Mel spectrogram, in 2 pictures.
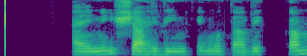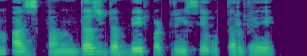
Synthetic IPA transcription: aːɪniʃaːɦɪd̪iːnkemʊt̪aːbɪk̚ː | kɐmɐzkɐmd̪ɐs̬ɖɐbːepɐʈɾiseʔʊ̰t̪əɾɡɐeː

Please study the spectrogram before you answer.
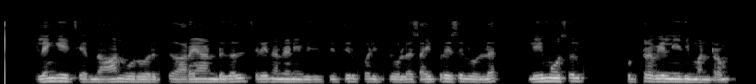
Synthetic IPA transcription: ɪlɐŋɡeseːɾnd̪ɐaːnɔɾɯʋɐɾɯkːɯɐɾɐjaːɳɖɯɣɐɭsɪɾɐt̪ɐɳɖɐnɛɪʋɪðɪt̪ːɯt̪ːiːɾpɐɽɪt̪ːɯɯɭːɐsɐɪpɾeːsɪlʊɭːɐ | liːmoːsɐl | kʊʈrɐʋijlniːðimɐndrɐm

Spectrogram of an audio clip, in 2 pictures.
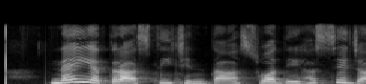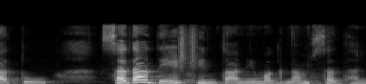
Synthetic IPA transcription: nɐjjɐt̪ɾaːst̪iːt͡ʃint̪aːswɐd̪eːɦɐsjɐd͡ʒaːt̪uː | sɐd̪aːd̪eːʃt͡ʃɪnt̪aːnemɐɡnɐmsɐd̪ʱɐn

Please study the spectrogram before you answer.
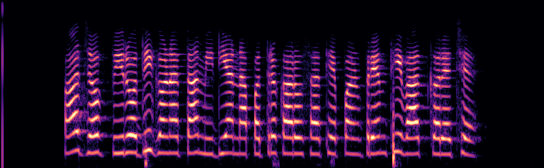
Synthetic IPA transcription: bʱad͡ʒəpʋiɾod̪ʱiɡəɽ̃ãt̪amiɖijanapət̪ɾəkaɾosat̪ʰepəɳpɾemt̪ʰiʋat̪kəɾet͡ʃʰe

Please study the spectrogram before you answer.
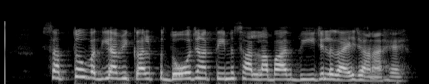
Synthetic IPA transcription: səb̚t̪õːʋəd̪ijaːʋɪkəlpd̪oːd͡ʒãːt̪ɪnsaːlãːbaːd̪biːd͡ʒləɡaːeːd͡ʒaːnaːɦɛː

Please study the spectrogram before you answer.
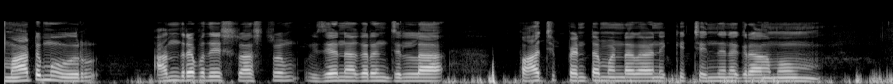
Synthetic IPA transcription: maːʈɐmuːɾ | aːnd̪ʱɾɐpɾɐd̪eːʃɾaːʂʈɾɐmʋid͡ʒɐjɐnɐɡɐɾɐmd͡ʒilːaː | paːt͡ʃipeɳʈɐmɐɳɖɐlaːnikit͡ʃe̞nd̪inɐɡɾaːmɐm

